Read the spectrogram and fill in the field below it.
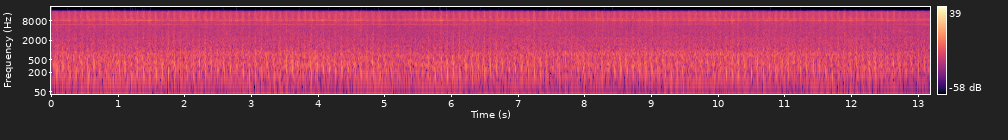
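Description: Helicopter in the video game DayZ, a steady loud rotor drone with rapid blade chop holding evenly throughout, no voices over it.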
